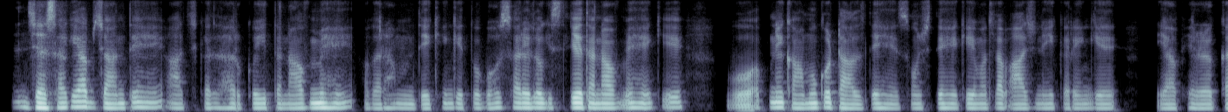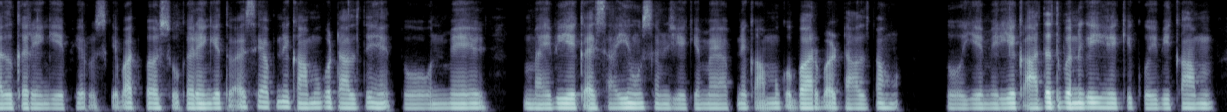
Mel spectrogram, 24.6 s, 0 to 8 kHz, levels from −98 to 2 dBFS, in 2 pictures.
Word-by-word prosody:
जैसा 130 -2 +5
कि 145 - 0
आप 145 -1 +6
जानते 125 0 +1
हैं 135 +2 -1
आजकल 120 +1 -8
हर 120 0 -3
कोई 120 +1 -1
तनाव 115 0 -2
में 125 +1 +8
है। 125 0 +2 0.2
अगर 115 0 -7
हम 115 -1 -5
देखेंगे 115 +2 -5
तो 120 0 -6
बहुत 120 +2 -4
सारे 125 0 +3
लोग 125 0 +3
इसलिए 125 +1 +5
तनाव 120 -1 +3
में - - +1
हैं 125 -1 +1
के 135 +2 -4 0.5
वो 70 +1 -1
अपने 135 - +1
कामों 120 0 +1
को 135 +2 +3
टालते 115 -2 -2
हैं 115 -2 -3
सोचते 115 +1 -7
हैं 120 -1 -2
कि 120 +1 -2
मतलब 115 0 -4
आज 110 +2 -5
नहीं 115 0 -5
करेंगे 115 0 -6 0.4
या 110 0 -4
फिर 110 -2 -3
कल 115 +1 +2
करेंगे 115 -1 -1
फिर 125 0 -5
उसके - - -8
बाद 130 0 -1
परसों 120 -1 -1
करेंगे 120 0 +3
तो 125 - -9
ऐसे 140 +1 -3
अपने 140 +1 0
कामों 125 0 0
को 135 - +1
टालते 125 0 -1
हैं। 125 0 +1
तो 115 0 -5
उनमें 120 +1 0 0.4
मैं 115 -1 0
भी 120 0 +5
एक 120 - +1
ऐसा 120 0 0
ही 120 +1 +2
हूँ 125 0 +6
समझिए 115 -2 -3
कि 115 +1 -8
मैं 115 0 -2
अपने 115 +1 -4
कामों 120 0 -3
को - - -4
बार-बार 120 0 +3
टालता 115 0 -4
हूँ। 120 -1 -2 0.5
तो 115 -1 -5
ये 115 +1 -2
मेरी 115 +1 -2
एक 125 - +2
आदत 120 +3 +4
बन 130 -1 +6
गई 130 0 +5
है 125 0 +3
कि 125 0 -7
कोई 115 -2 -4
भी 120 0 -2
काम 120 0 0
120 Hz, 200 wpm, -23 LUFS, 115-125 Hz, 0.5 s, में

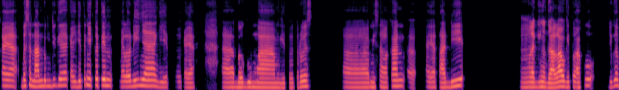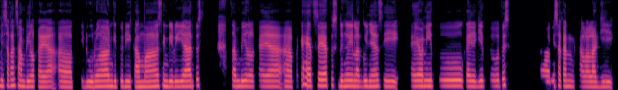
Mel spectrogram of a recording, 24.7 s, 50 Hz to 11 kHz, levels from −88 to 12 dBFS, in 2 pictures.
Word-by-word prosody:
kayak 215 -2 +3
bersenandung 210 -1 +3
juga 230 +1 +1
kayak 185 -2 -3
gitu, 200 - -6
ngikutin 230 -1 +5 0.2
melodinya 210 +3 +4
gitu, 180 0 -7
kayak, 165 +1 -2 0.5
eee, 170 0 +1
bergumam 170 -1 +2
gitu. 160 0 -5
Terus, 195 +4 +1 0.6
eee, 165 -1 -2
misalkan, 180 +4 0
eee, 170 - -8 0.2
kayak 180 -1 -3
tadi 185 +7 +3 1.1
ng 170 0 -4
lagi 175 0 +4
ngegalau 175 +1 +7
gitu, 185 +1 -2
aku 230 +7 0 0.3
juga 180 +5 -2
misalkan 215 +2 -2
sambil 200 -2 -1
kayak, 185 0 -2
eee, 185 -2 -2 0.2
tiduran 195 +1 +1
gitu 195 0 -4
di 195 - +1
kamar 190 +1 +1
sendirian, 195 0 +1
terus 225 +2 -9 0.5
sambil 200 -1 -1
kayak, 195 -1 -1 0.2
eee, 195 -1 0
pakai 200 +7 -8
headset, 215 0 +2
terus 230 0 -10
dengerin 205 0 0
lagunya 200 +1 -1
si 195 -3 -3 0.2
Taeyeon 205 0 0 0.2
itu 210 +2 -9 0.4
kayak 200 -1 -1
gitu. 205 +1 -6
Terus, 235 0 -4 0.6
eee, 195 -1 -5
misalkan 205 -1 -3
kalau 185 -1 -4
lagi, 185 0 -2
195 Hz, 125 wpm, -21 LUFS, 180-205 Hz, 1.1 s, ngegalau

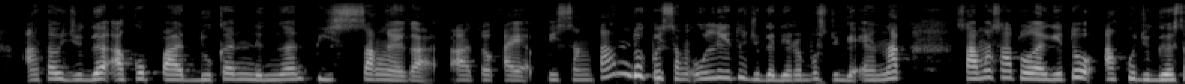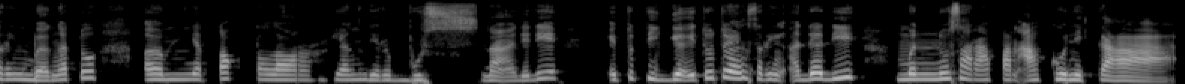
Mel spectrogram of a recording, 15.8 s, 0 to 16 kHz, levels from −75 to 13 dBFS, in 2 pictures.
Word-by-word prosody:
atau 250 +3 -3
juga 220 +4 +2
aku 255 +3 0
padukan 215 +1 -1
dengan 225 +4 -3
pisang 225 -2 -3
ya, 190 - -2
Kak, 185 -1 -3
atau 205 +1 -5
kayak 200 -1 -5
pisang 215 -1 -10
tanduk, 400 +3 +2
pisang 250 -4 -3
uli 280 +5 -2
itu 290 -4 -5
juga 215 -2 -2
direbus 210 +4 -4
juga 205 -3 -7
enak, 245 +8 -1 0.3
sama 270 +4 +3
satu 295 -4 0
lagi 230 -1 +2
tuh 305 -3 +2
aku 240 +2 -2
juga 220 -1 +3
sering 230 -2 -1
banget 200 +4 +1
tuh, 290 +3 0 0.3
mmm, 225 0 +1
nyetok 260 +3 -2
telor 215 -2 0 0.2
yang 215 0 -2
direbus. 200 -3 -2
Nah, 175 -2 0
jadi 250 +10 -1 0.4
itu 255 +6 -2
3 230 -4 +4
itu 210 +7 +2
tuh 300 - +7
yang 270 - +4
sering 235 -4 -1
ada 210 +6 +5
di 290 +5 +6 0.3
menu 230 +2 +4
sarapan 220 -5 +1
aku 215 +4 +3
nih, 215 -1 +2
Kak. 180 -8 +4
225 Hz, 180 wpm, -24 LUFS, 210-255 Hz, 0.4 s, tuh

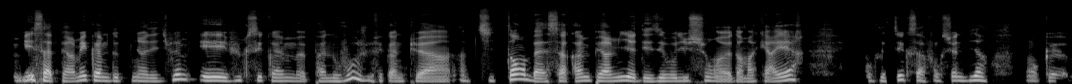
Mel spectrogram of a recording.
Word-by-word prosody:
Mais 180 +4 +3
ça 185 -3 +5
permet 175 +6 +1
quand 190 - +5
même 165 - -3
d'obtenir 160 0 -4
des 145 0 -4
diplômes 225 +9 0
et 175 -2 +6
vu 170 +4 -5
que - - -10
c'est 180 - -2
quand 170 -1 -4
même 155 -1 -5
pas 145 -1 -4
nouveau, 175 - 0
je 190 - -4
le 170 - -6
fais 160 - -8
quand - - -2
même 75 - -3
depuis 80 - -1
un 75 +1 0
un - - -8
petit 170 +2 -7
temps, 230 +5 +5
bah 145 -9 +2
ça 135 - 0
a - - -6
quand 160 - -2
même 175 +2 +1
permis, 165 +2 +3
heu, 160 - +3
des 150 -1 -2
évolutions, 155 +3 -2
heu, 75 -1 0
dans - - -2
ma 140 +1 -3
carrière. 185 +7 +1 0.6
Donc 165 - -11
je - - -1
sais 210 +1 +1
que - - -13
ça - - -1
fonctionne 175 +2 -4
bien. 185 +1 +2 0.4
Donc, - - -7
heu, - - -3
165 Hz, 270 wpm, -26 LUFS, 150-185 Hz, 0.6 s, et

